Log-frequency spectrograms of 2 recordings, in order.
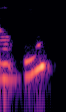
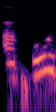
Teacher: Daripada jadual ini kita dapati bahawa bahasa Melayu ini mengalami perubahan pada fonem akhir kata, di mana fonem akhir kata iaitu vokal U dalam bahasa Melayu telah diubah kepada vokal O dalam bahasa Melanau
